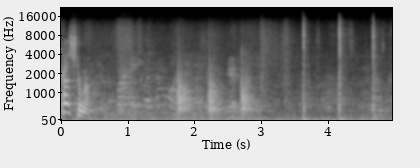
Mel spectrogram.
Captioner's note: speaks Chinese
